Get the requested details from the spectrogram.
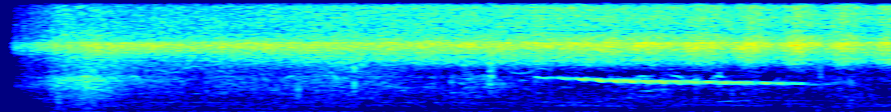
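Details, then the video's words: Crickets chirping outdoors on an afternoon in the countryside: a steady, shrill high-pitched trill that holds throughout, with a faint thin whistle gliding slightly downward in the second half and a low background hum. "ঝিঁঝিঁ পোকার ডাক"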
